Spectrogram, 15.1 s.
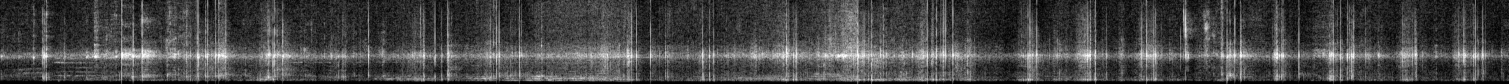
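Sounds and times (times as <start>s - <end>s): crunchy chewing of crisp food: 0.0s - 15.0s.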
